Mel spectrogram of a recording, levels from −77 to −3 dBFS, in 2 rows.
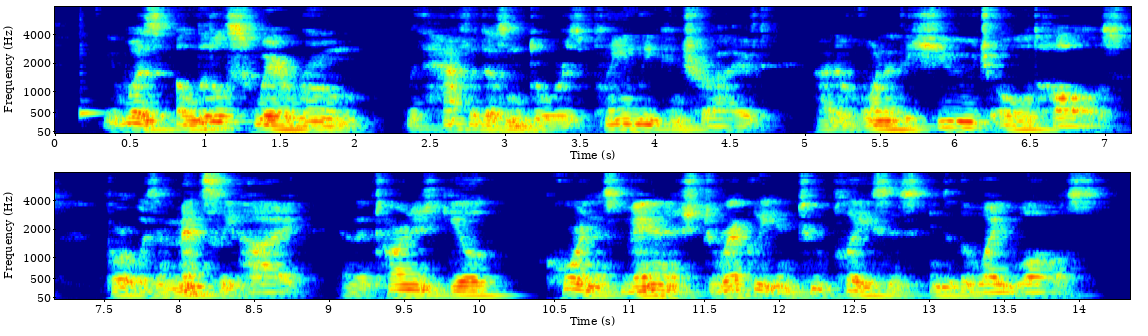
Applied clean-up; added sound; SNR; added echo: none; Cowbell; 19 dB; reverberation time 0.3 s.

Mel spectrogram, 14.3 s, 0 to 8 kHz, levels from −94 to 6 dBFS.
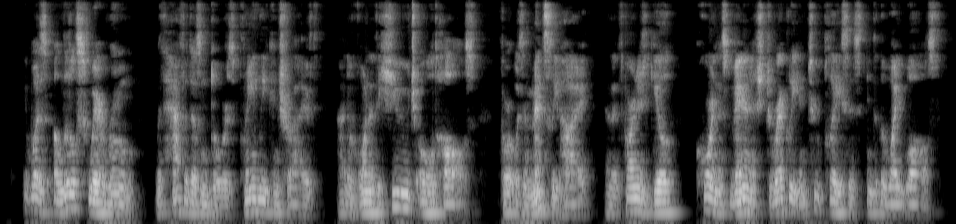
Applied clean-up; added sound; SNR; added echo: neural mask model DeepFilterNet 3.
